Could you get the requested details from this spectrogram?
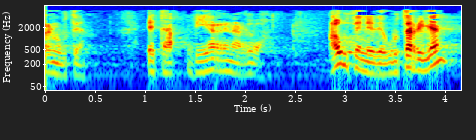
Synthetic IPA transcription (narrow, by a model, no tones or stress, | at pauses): renuɾt̪e | e̞t̪abiare̞naɾlo̞a | awɾt̪e̞ne̞ɾe̞uɾt̪ariʎan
